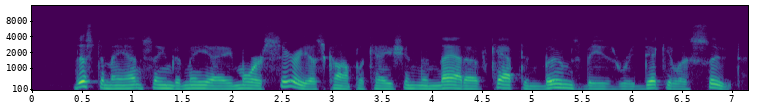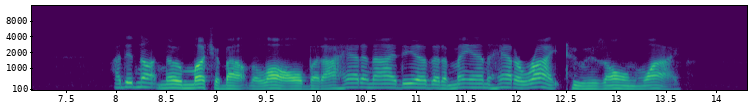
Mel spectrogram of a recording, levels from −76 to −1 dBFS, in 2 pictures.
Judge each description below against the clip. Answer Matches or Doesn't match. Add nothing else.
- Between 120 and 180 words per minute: Matches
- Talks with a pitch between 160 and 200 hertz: Doesn't match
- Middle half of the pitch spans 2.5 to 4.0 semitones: Doesn't match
